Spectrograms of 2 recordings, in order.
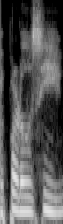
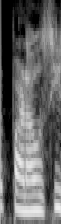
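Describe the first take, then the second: First: पड़ोसी with a plain "o"; correct vowel. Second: पड़ोसी with "au" in the middle; wrong vowel. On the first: Teacher correcting the misspelt option, correct vowel. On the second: Teacher rejecting a misspelt option, wrong vowel. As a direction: say पड़ोसी as "pa-rau-si". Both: Shown as a demonstration. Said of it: "पड़ोसी नहीं भाई".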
